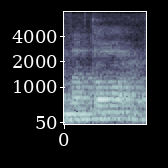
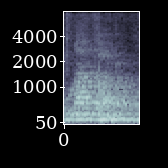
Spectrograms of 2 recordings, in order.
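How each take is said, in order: First: The vowels are rounded o sounds. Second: The vowels are open a sounds. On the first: The speaker calls it wrong. "bukan motor" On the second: The speaker calls it right. "Menyebutnya sekali lagi matar"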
